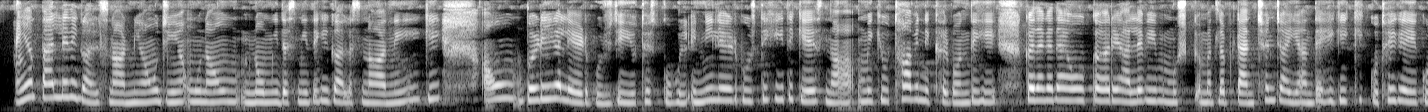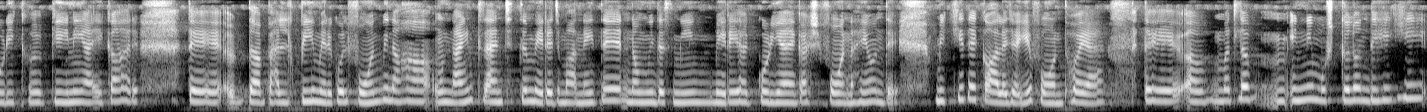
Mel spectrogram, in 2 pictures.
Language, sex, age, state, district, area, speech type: Dogri, female, 18-30, Jammu and Kashmir, Reasi, rural, spontaneous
